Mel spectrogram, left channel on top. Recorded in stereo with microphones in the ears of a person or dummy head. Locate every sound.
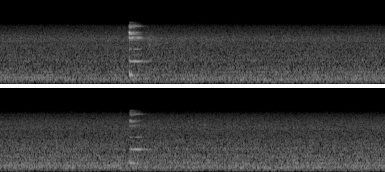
1.3 s a cowbell: 60° left (ahead or behind), 0.5 m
